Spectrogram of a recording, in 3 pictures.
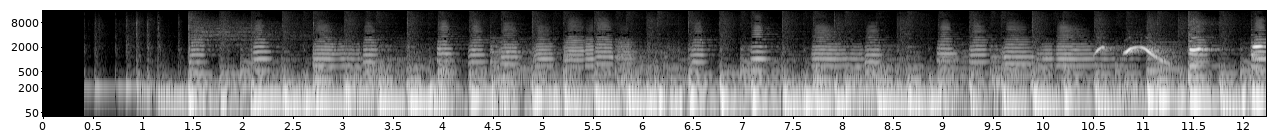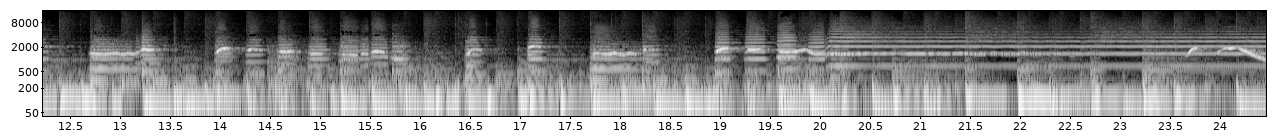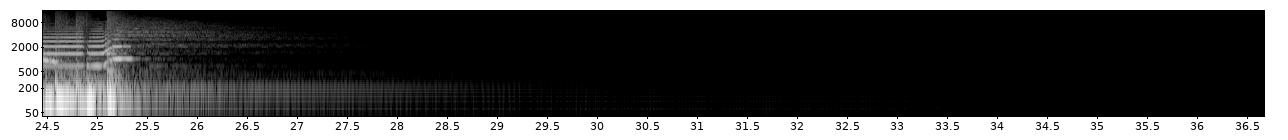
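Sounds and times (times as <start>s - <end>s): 
swing jingle: 1.5s - 25.5s.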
